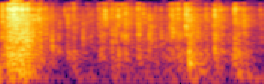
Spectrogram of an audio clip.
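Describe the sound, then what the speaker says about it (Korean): A clear OPP plastic packaging bag used for wrapping goods crinkles and rustles as it is handled, a sharp crackle at first then lighter scattered crinkles, close and quiet, with no talking. "이거는 OPP 봉투인데요. 흔히 우리가 보는 그 포장용 비닐봉투라고 보시면 돼요."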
